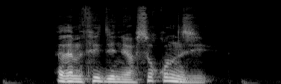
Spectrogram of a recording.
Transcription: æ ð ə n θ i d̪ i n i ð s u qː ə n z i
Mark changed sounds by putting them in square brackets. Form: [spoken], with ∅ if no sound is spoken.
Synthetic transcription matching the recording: æ ð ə [m] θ i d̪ i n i [ʁ] s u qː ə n z i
